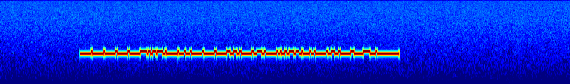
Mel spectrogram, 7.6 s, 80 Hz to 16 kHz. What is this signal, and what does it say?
RTTY (45.45 baud, 170 Hz shift), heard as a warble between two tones, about 1600 Hz centre. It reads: QIAF KWVO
